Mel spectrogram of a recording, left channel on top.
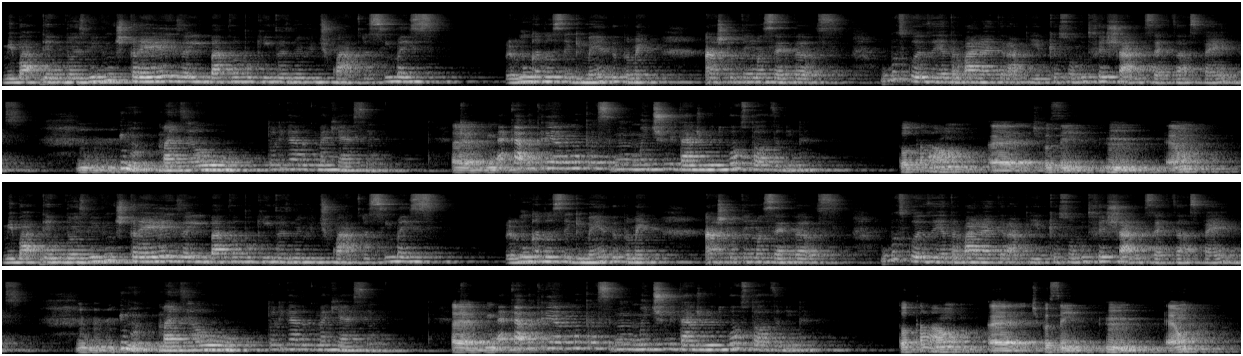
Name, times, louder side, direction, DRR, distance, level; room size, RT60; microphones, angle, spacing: voice 1, 0.0-4.3 5.0-12.5 12.8-13.2 13.6-16.2 17.0-20.5, equal, ahead, 0 dB, 0.3 m, -24 dB
voice 2, 13.1-13.6 16.9-17.4 21.4-24.2, right 2 dB, 90° right, 3 dB, 0.6 m, -22 dB
5.4 x 3.0 x 2.5 m, 1.4 s
head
